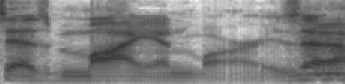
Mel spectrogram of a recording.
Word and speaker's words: Myanmar: of geography in Asia I i pronounced as Mayan mar is that how you pronounce it i would say myanmar yanmar yeah let's get more of the Korean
